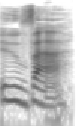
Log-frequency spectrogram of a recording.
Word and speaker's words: Ove: And my favorite book this year, is A Man Called Uwe. It's spelled O-V-E. And so I always thought it was A Man Called Ove until I literally could not put the book down.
